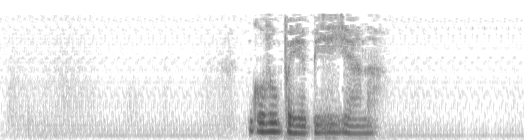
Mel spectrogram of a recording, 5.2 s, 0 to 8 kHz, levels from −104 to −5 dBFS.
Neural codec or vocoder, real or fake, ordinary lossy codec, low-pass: codec, 16 kHz, 0.4 kbps, LongCat-Audio-Codec; fake; MP3, 24 kbps; 7.2 kHz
